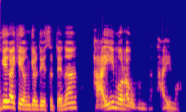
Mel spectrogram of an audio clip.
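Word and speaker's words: dimer: 근데 이렇게 두 개가 이렇게 연결되어 있을 때는 다이머라고 부릅니다. 다이머. 두 개가 연결되어 있을 때는 다이머. 디머가 아니야, 디머. 디머 발음, 왠지 발음이 구리지, 그치? 다이머라고 얘기해.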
